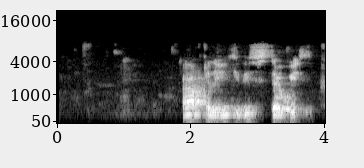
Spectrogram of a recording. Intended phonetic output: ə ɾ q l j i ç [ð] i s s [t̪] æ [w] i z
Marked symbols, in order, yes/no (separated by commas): yes, yes, yes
